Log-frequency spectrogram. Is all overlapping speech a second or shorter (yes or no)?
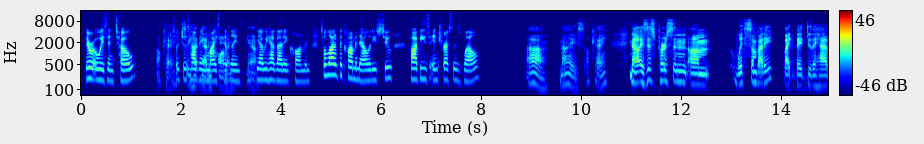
no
